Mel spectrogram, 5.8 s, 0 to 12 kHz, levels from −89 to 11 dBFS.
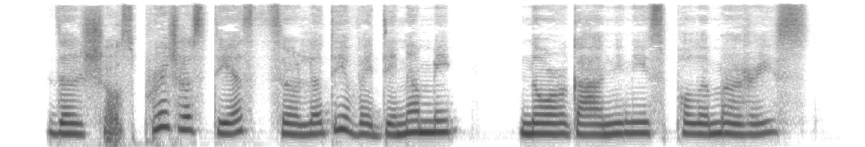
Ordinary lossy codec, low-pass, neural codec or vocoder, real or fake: MP3, 64 kbps; 10.8 kHz; codec, 16 kHz in and 24 kHz out, 0.4 kbps, LongCat-Audio-Codec, two codebook decoder; fake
